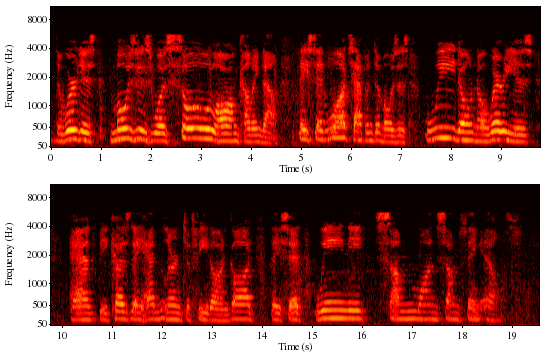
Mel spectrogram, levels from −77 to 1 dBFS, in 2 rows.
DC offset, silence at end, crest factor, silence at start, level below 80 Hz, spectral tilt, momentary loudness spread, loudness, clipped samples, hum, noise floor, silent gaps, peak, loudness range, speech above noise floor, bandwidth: under 0.1%; 0.2 s; 18 dB; 0 s; -68 dBFS; -8.5 dB/octave; 14 LU; -33 LUFS; under 0.1%; none; -56 dBFS; none; -16 dBFS; 7 LU; 23 dB; 5.8 kHz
